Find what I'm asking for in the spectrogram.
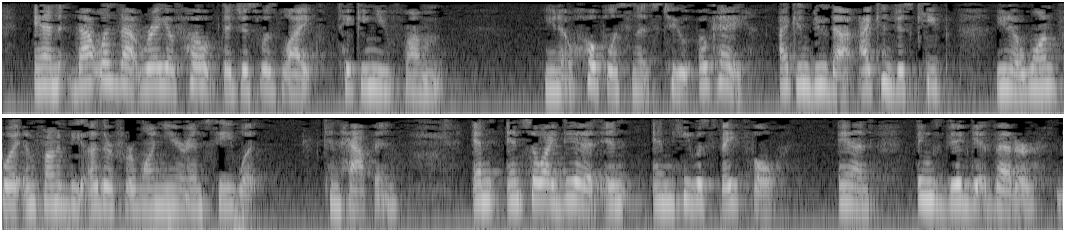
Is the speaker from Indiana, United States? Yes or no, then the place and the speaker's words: no; South Dakota, United States; also born or lived in Flagstaff, Arizona; Some of you know that I grew up in South Dakota most of my life, so that's how we got from Flagstaff, Arizona to South Dakota.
